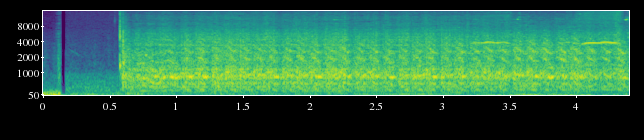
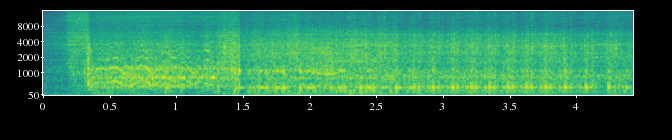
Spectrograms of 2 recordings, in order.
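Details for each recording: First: 46-year-old Plymouth Volare 318, sat 20 years in desert, cranking on its own fuel tank: starter turns about three times a second for eight seconds without catching, not pulling fuel; suspected tank sock or rubber line at tank. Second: Mopar V8 that sat in the desert 20 years, first start: quick crank, fires at once and settles into a steady, even idle with no misses or knocks; runs great.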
